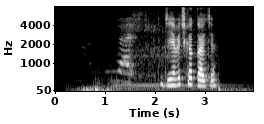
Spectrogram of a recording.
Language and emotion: Russian, neutral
